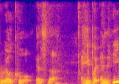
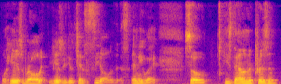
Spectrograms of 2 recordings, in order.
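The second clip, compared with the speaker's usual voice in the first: normal talking voice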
